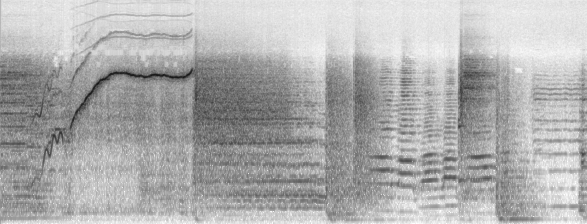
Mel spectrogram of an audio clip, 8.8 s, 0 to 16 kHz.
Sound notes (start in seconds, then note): 0.6 Rudolph whistling; 3.2 body slams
